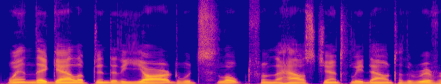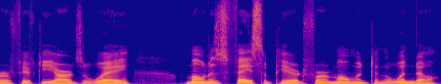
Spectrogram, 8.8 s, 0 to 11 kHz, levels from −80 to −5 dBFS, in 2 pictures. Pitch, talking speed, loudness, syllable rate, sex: 115 Hz, 190 wpm, -19 LUFS, 5.2 syllables/s, male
